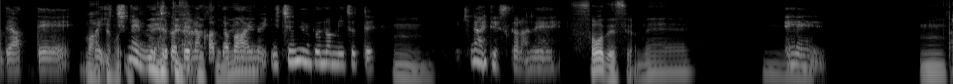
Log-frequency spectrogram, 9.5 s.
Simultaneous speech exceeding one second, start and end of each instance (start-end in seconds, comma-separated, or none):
0.8-2.6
